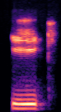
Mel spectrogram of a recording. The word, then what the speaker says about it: 'iik: ak, tortuga, al, pesado, ik, chile. Pues ahorita solamente las palabras del maya. Ik, al, ak, kai, yaab, ayin. ¿Ok? Entonces estas son las pronunciaciones de la I y la glotal.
